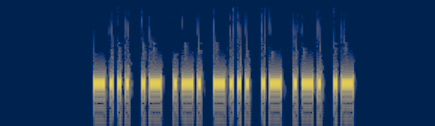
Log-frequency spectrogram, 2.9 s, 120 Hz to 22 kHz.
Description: Morse code, heard as a keyed tone, about 45 wpm, 700 Hz. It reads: BARBARA
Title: USA Common Names - 45wpm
